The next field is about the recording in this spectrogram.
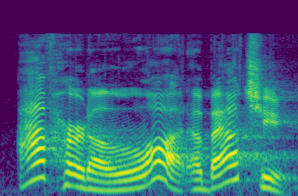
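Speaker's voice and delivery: teacher amused at the troublemaker; knowing teacher. Retold or imitated. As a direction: tease him like a teacher who knows his reputation. Teacher speaks to the boy.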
